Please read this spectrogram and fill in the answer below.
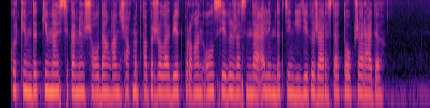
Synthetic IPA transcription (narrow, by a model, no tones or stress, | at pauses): kʲʰɵɾkʲe̞md̪ɪk̚ɡʲimnasʲt̪ʲijkɑme̞nʃʊʁəlˠd̪ɑɴʁɑnʃɑqmət̪qɑbɪɾʒəlˠɑbe̞t̪̚bʊɾʁɑnwʔo̞lˠse̞ɡʲɪzʒɑsənd̪ɑʔæle̞md̪ɪkd̪e̞ŋɡʲe̞jd̪e̞ɡʲɪʒɑɾəst̪ɑt̪ʰo̞pʒɑɾɑd̪ə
